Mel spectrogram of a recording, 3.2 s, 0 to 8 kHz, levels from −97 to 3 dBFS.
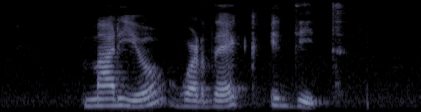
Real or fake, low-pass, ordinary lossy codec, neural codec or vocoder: real; 7.2 kHz; MP3, 48 kbps; none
